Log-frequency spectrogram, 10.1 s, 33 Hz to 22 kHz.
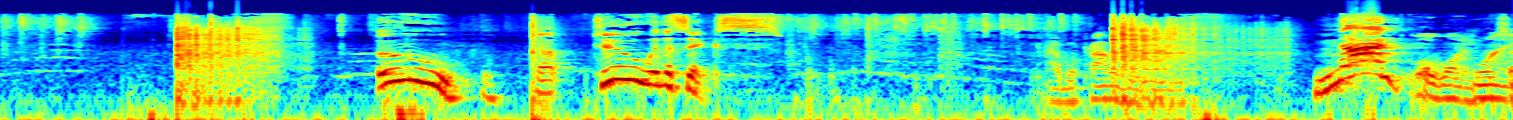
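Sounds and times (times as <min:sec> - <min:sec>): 
four dice rolled during a tabletop role-playing game: 0:01.2 - 0:02.1, 0:05.2 - 0:08.7
speech: 0:02.5 - 0:05.1, 0:07.1 - 0:08.0, 0:08.8 - 0:10.0.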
